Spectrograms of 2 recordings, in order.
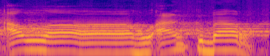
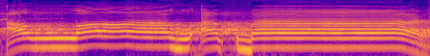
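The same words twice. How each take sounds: First: The last syllable of akbar is kept short. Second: The last syllable of akbar is drawn out long. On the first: The speaker calls it right. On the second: The speaker calls it wrong. "jangan memanjangkan akbar"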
